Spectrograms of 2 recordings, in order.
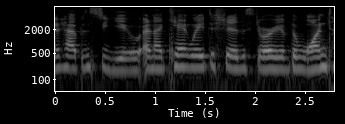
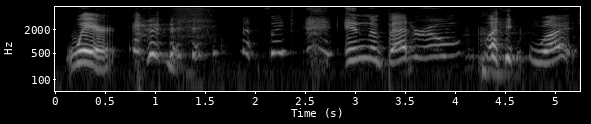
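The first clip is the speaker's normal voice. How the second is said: stifled giggles; 9 semitones higher, 7 dB louder, much slower than usual. Real, not acted. Giggling through retold dialogue.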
